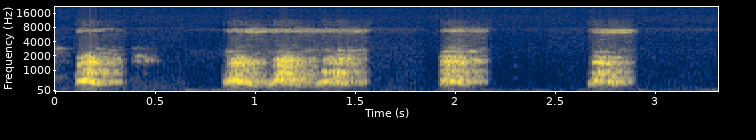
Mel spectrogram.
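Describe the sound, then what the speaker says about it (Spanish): A dog barks several times nearby, loud distinct barks in an irregular sequence of four bursts separated by silence. "apaguemos los micrófonos que escucho un perro por ahí"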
